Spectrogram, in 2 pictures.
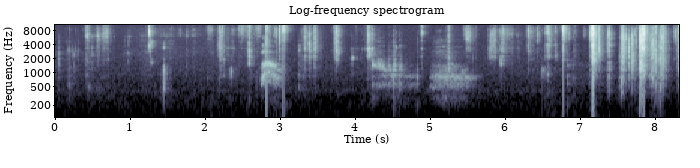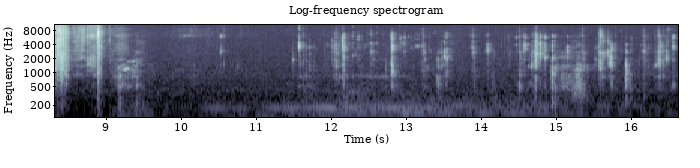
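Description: A woman whispers close to a microphone.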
